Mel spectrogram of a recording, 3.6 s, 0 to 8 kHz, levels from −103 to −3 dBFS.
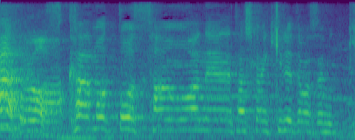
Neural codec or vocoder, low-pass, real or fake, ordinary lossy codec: vocoder, 44.1 kHz, 128 mel bands every 512 samples, BigVGAN v2; 7.2 kHz; fake; none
